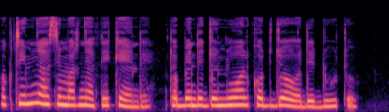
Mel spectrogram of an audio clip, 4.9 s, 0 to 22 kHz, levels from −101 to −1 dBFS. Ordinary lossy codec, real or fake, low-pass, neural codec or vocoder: none; real; none; none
